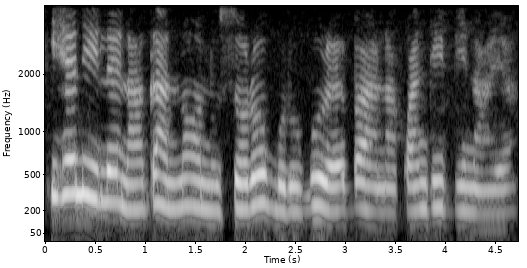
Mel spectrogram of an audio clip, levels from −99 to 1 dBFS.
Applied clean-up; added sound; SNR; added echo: none; none; none; none.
